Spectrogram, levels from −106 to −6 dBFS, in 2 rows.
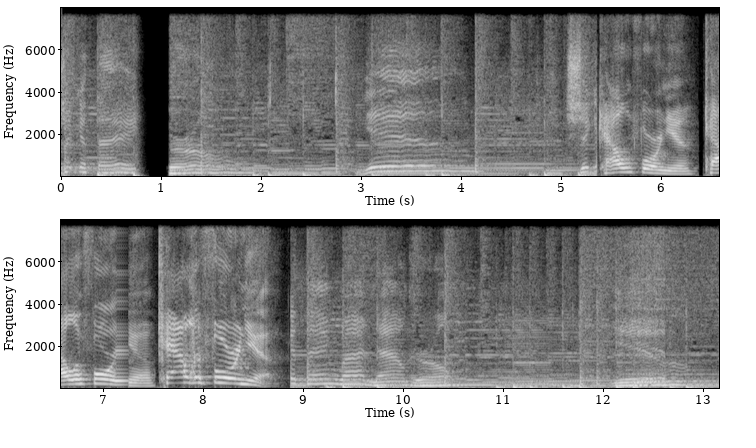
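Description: From 0.74 to 1.10 s there is a long network dropout, likely caused by the stream stalling so that no audio reached the receiver for about a third of a second. The receiver stretched the last sound into a fading buzz or hiss. After that fill decays, roughly 210 ms of near-silence remains. The audio then resumes further on, with about 340 ms of the original simply gone, so the sound jumps forward rather than continuing where it stopped.

At 7.14 to 7.32 s a burst of packet loss hits. A run of packets arrived too late or not at all, leaving about 120 ms missing. The receiver concealed it by holding and repeating the last sound for about 115 ms and turning it down as the gap went on, so it comes across as a brief held buzz or fading hiss. There is no true silence, and playback picks up past the lost portion with a slight timing shift of a few milliseconds.

From 11.02 to 12.62 s a doubled audio track appears. 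A second full-band copy of the same audio runs about 150 ms behind the first at roughly equal loudness. This is likely from the signal being captured twice, once through a slower path. The lagging copy has no reverb tail or room colour, so it sounds like a clean slapback rather than an echo. It cuts in and out abruptly at both ends.

Throughout, the call codec's band limit is audible, with nothing above 8 kHz.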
